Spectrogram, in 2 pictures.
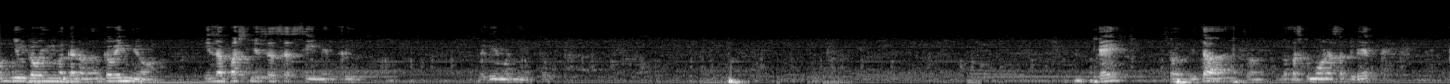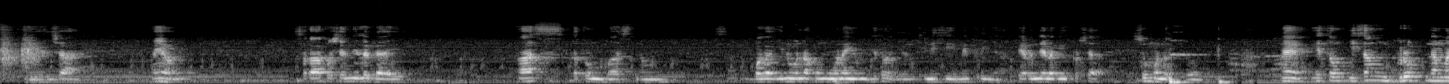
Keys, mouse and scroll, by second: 7.5-8.1 drag, 8.3 drag, 8.4 middle click, 8.5 click.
